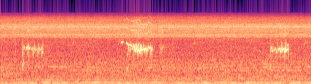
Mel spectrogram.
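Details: Three short, shrill screeches spaced a couple of seconds apart from lorikeets being hand-fed near Sydney, Australia, at Lane Cove camping ground, over constant high-pitched background hiss.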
